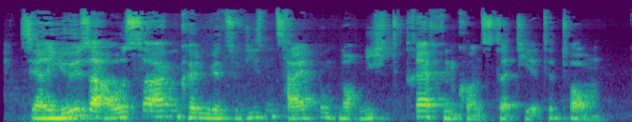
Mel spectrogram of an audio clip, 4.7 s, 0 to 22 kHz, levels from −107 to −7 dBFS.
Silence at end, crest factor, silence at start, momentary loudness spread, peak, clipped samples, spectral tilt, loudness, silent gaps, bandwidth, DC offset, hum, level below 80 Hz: 0.25 s; 22 dB; 0.15 s; 13 LU; -4 dBFS; under 0.1%; -4.5 dB/octave; -26 LUFS; none; 16 kHz; under 0.1%; none; -60 dBFS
